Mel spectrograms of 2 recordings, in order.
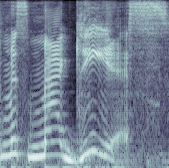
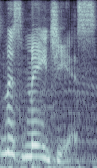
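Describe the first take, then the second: First: The middle part is said with a hard G. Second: The middle part sounds like the word 'mage'. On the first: This is the official form. "The official pronunciation ... The hard G is ridiculous" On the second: The name is taken to come from mage. "I say it the way I do because I assume the middle part of its name comes from mage"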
